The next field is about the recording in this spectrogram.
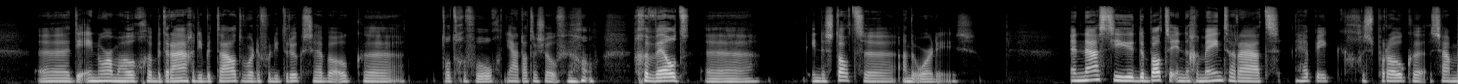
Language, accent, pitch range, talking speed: Dutch, Dutch, 140-160 Hz, 170 wpm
